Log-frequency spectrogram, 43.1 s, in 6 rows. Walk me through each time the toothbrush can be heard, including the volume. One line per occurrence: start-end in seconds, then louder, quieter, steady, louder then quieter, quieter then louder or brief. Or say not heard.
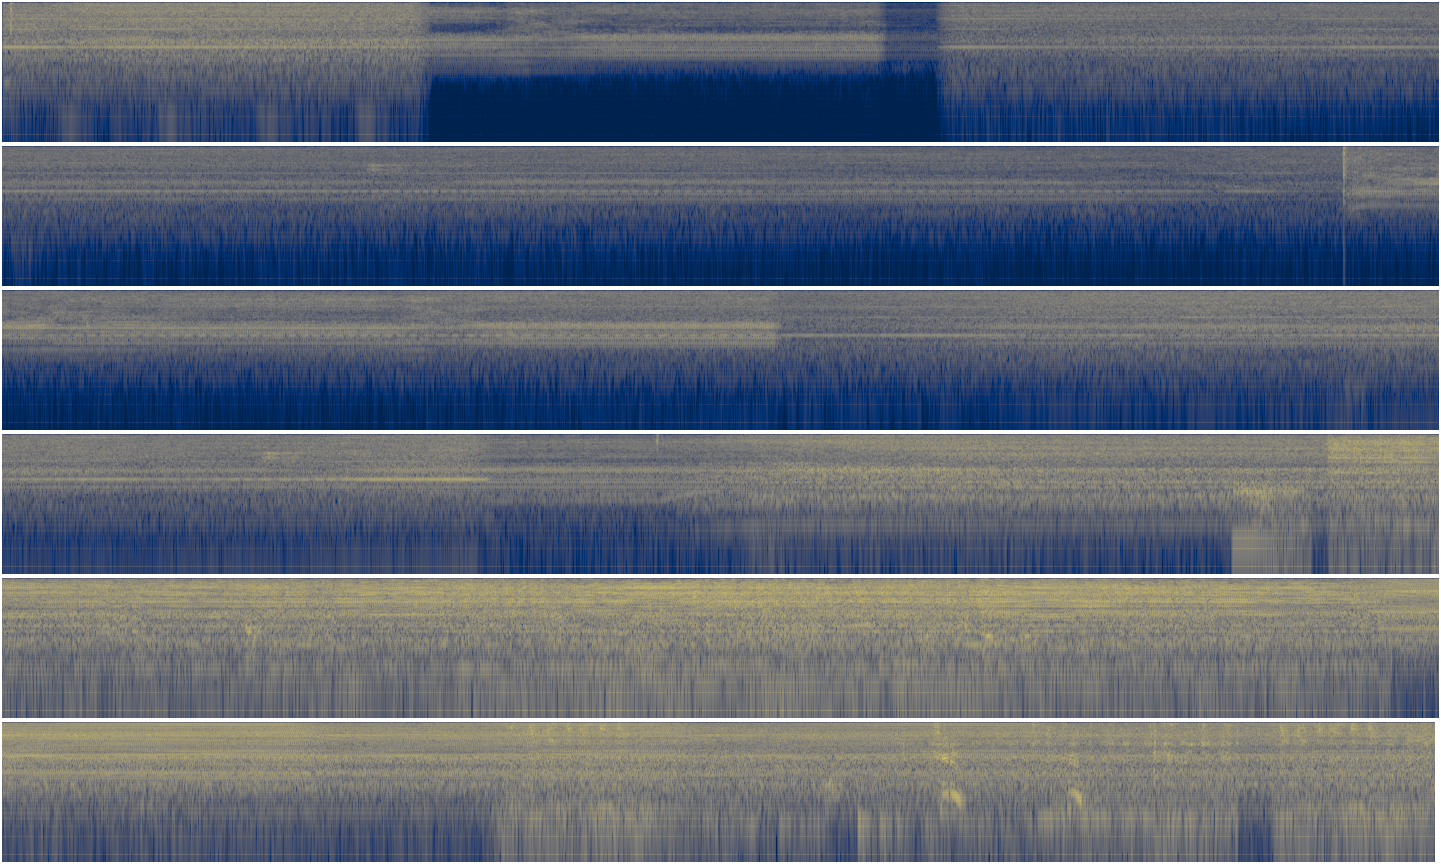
38.4-43.0 quieter then louder.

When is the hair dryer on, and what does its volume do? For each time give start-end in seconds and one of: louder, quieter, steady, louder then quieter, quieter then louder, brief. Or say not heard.
0.0-2.1 brief
4.7-43.0 louder.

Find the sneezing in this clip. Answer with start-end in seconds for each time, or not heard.
40.0-41.4.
